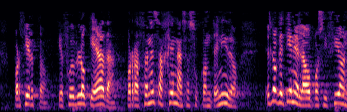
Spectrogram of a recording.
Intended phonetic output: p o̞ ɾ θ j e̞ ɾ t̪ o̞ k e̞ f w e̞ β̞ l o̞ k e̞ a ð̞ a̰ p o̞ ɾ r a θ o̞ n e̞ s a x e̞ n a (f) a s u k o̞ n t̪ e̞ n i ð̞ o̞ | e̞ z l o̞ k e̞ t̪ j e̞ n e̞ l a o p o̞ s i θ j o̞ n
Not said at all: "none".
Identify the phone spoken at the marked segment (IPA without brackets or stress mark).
s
